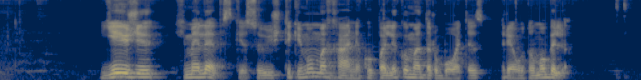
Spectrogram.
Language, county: Lithuanian, Klaipėda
